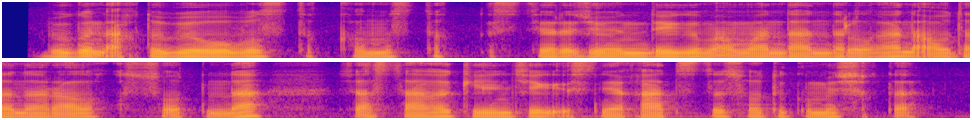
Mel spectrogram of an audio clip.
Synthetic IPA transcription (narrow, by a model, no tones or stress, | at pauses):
bʏɡʲɪnʔɑ̰qt̪obijwo̞blˠəst̪əqʰəlˠməst̪əqɪst̪e̞ɾʒɵnɪnd̪e̞ɡʲɪmɑmɑnd̪ɑnd̪əɾəlˠʁɑnɑ̰wd̪ɑnɑɾɑlˠəqso̞t̪ənd̪ɑʒ̥ɑst̪ɑʁəkʲʰe̞lɪnʃe̞kʲɪ̰sɪne̞qʰɑt̪ə̥st̪əso̞t̪ʏkʲʰɪmɪʃə̥qt̪ə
